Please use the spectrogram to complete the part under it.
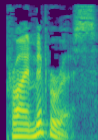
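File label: "primiparous", British English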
